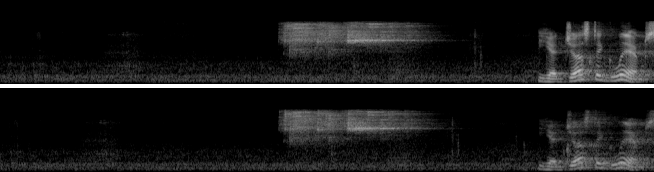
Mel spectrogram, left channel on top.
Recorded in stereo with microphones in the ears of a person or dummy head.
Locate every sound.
2.8 s keys jangling: 15° left (ahead or behind), 2.0 m; by 4.2 s 20° left (ahead or behind), 2.5 m
5.4 s a man speaking: 45° left (ahead or behind), 0.5 m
